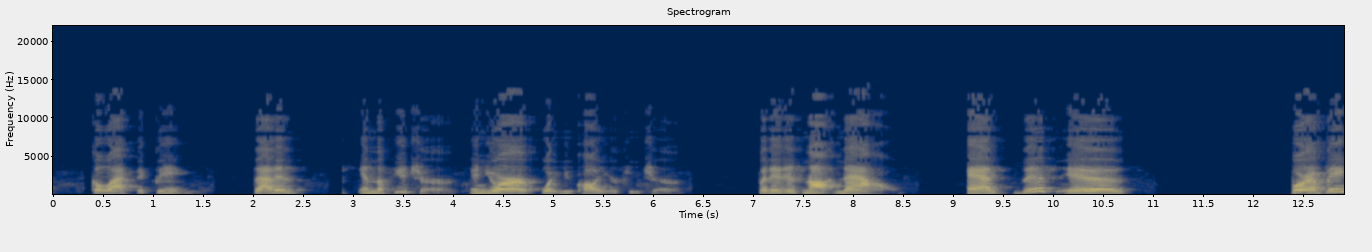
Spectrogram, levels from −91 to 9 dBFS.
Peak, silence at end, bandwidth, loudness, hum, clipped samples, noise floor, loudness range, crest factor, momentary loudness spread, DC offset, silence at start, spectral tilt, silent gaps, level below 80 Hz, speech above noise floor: -4 dBFS; 0 s; 13.5 kHz; -21 LUFS; none; under 0.1%; under -90 dBFS; 4 LU; 20 dB; 20 LU; under 0.1%; 0.4 s; -2.5 dB/octave; 11.74-11.79 s; -70 dBFS; over 68 dB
